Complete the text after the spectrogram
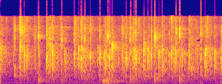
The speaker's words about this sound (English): Well, how about a round of applause for the project?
